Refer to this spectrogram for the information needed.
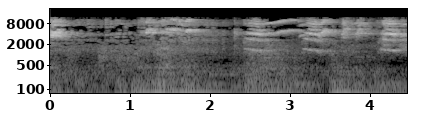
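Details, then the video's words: Female pet Pacific parrotlet indoors giving bursts of high, thin chirps and squeaky twitters in irregular clusters, with a low indoor hum underneath. "Pacific Parrotlet"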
